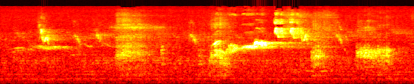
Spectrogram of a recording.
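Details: Young crows in a neighbour's tree between houses give harsh, raspy, drawn-out begging calls, several in quick succession and overlapping, over a faint steady hum.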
